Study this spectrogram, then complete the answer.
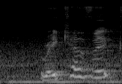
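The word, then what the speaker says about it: Reykjavík: Reykjavik. Reykjavik. É assim que pronuncia.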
